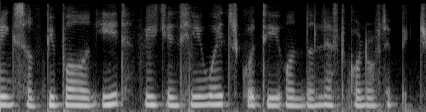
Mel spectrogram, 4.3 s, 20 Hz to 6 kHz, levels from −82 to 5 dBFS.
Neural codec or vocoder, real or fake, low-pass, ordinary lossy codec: codec, 16 kHz, about 1 kbps, DyCAST, with the encoder's durations; fake; 5.4 kHz; none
